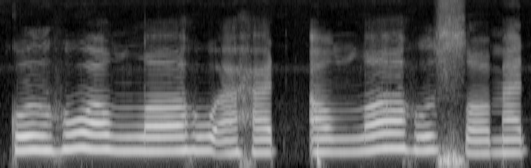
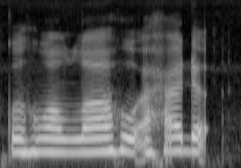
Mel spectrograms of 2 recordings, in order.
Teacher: ada pantulan di setiap ujung ayat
